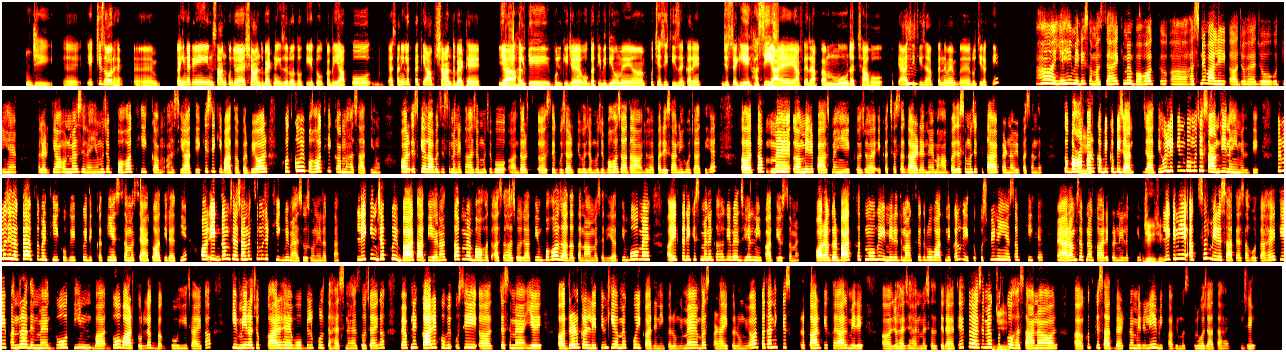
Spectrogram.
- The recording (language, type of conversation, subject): Hindi, advice, मैं आज तनाव कम करने के लिए कौन-से सरल अभ्यास कर सकता/सकती हूँ?
- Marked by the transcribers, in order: in English: "मूड"; in English: "गार्डन"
